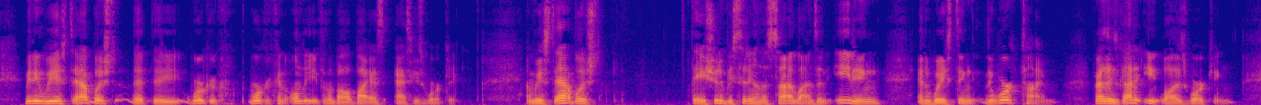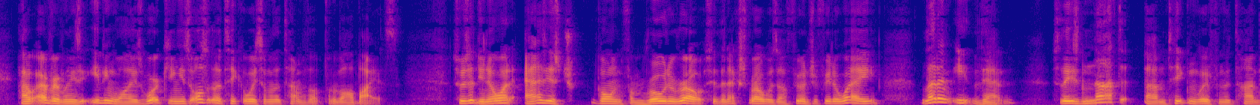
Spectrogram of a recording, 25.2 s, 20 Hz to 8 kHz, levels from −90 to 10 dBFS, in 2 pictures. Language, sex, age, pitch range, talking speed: English, male, 30-49, 145-175 Hz, 240 wpm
